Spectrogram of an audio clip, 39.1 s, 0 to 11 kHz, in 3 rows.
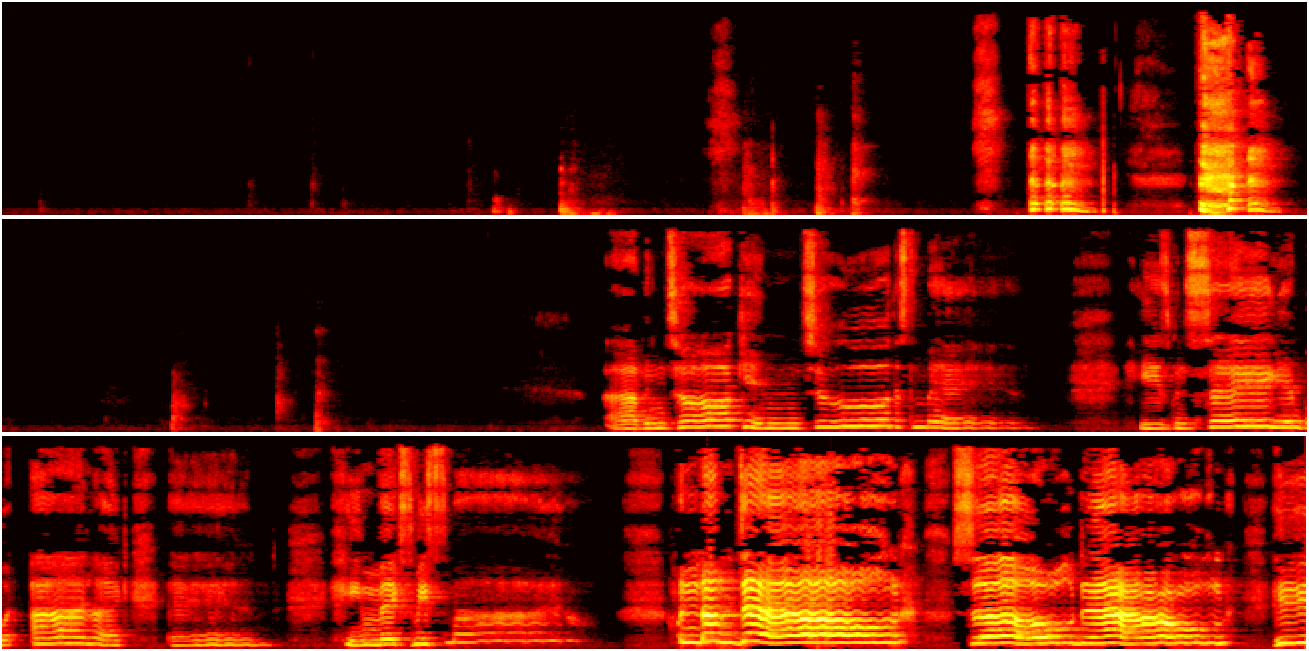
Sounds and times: Female singing: 19.1 - 23.3, 24.4 - 28.8, 29.4 - 31.9, 32.8 - 39.1.

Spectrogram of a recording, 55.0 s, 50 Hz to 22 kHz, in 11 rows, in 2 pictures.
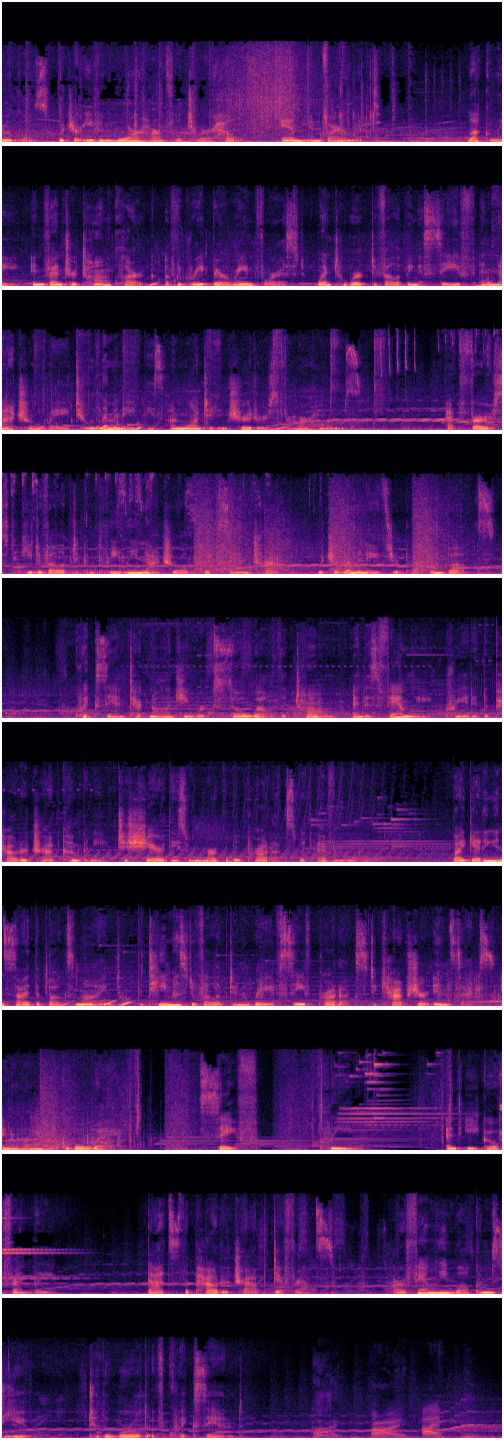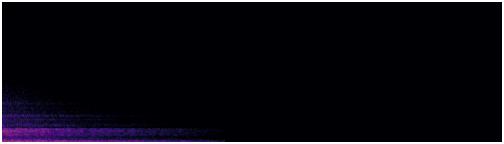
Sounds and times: Speech: 0.0 - 3.8, 4.7 - 13.6, 14.4 - 19.9, 20.8 - 28.8, 29.5 - 36.2, 38.2 - 38.7, 39.4 - 40.5, 41.5 - 47.4, 48.1 - 49.5
Music: 0.0 - 52.2.

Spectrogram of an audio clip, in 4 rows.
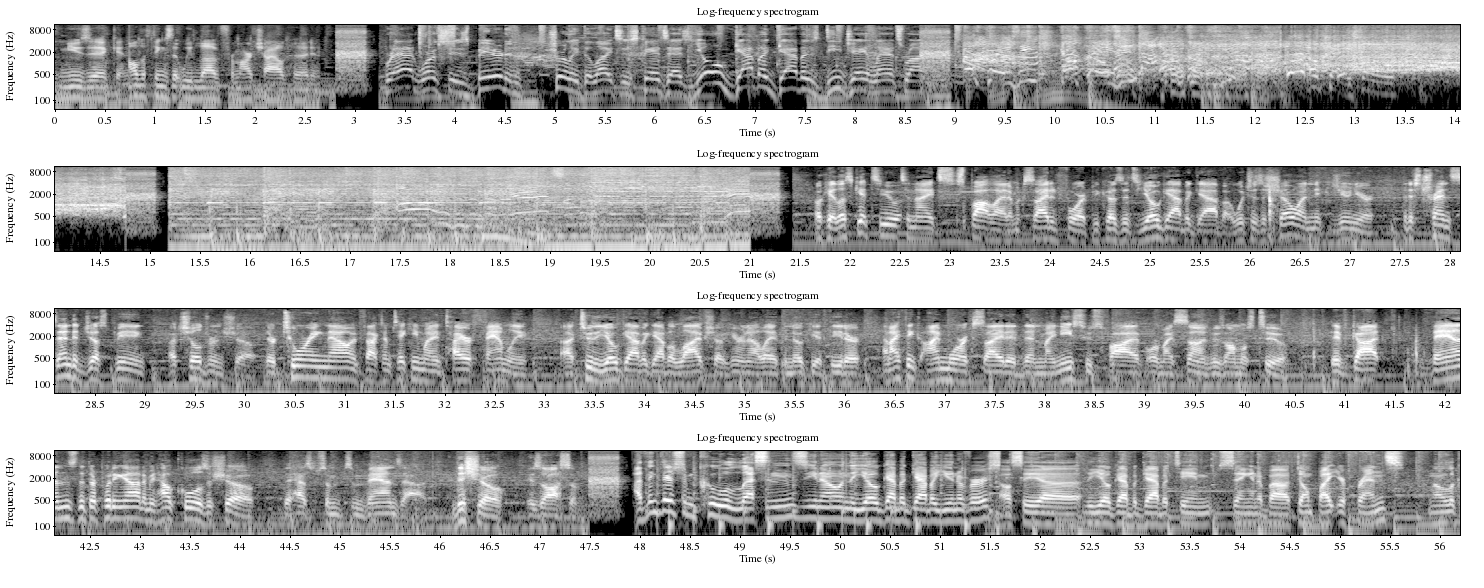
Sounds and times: Speech: 0.0 - 2.7, 3.3 - 8.6, 21.6 - 56.2
Music: 0.0 - 13.6, 15.2 - 56.2.

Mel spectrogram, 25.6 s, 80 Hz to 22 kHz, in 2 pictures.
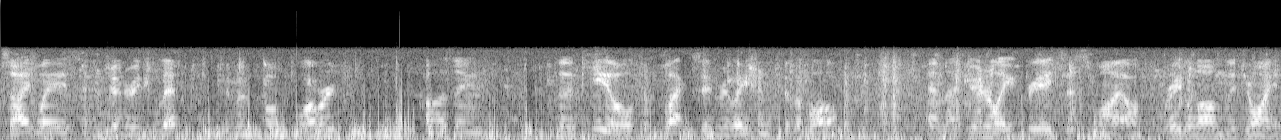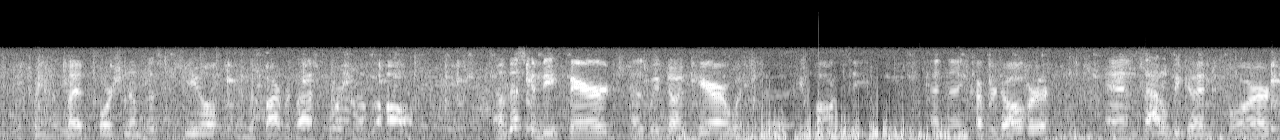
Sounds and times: Speech: 0.0 - 3.4, 4.2 - 4.9, 5.6 - 8.4, 9.3 - 17.0, 17.8 - 21.5, 22.1 - 25.6.

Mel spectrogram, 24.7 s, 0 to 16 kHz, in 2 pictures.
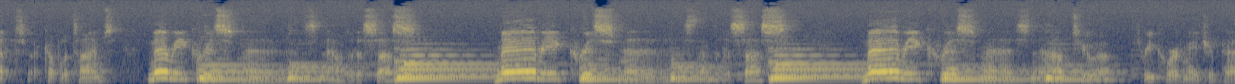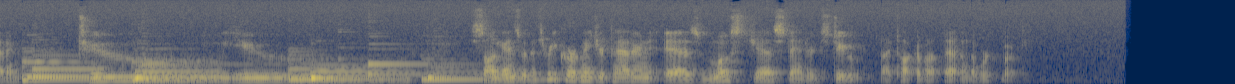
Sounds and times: Speech: 0.0 - 4.2, 5.3 - 7.8, 8.7 - 12.6, 17.1 - 22.7
Inside, small room: 0.0 - 23.6
Ukulele: 1.5 - 18.4.

